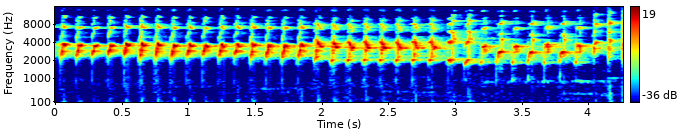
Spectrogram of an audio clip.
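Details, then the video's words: Fighter-type lovebird in extended ngekek: a fast, regular rattle of high, buzzy chattering notes, about seven per second, growing slightly more varied and squeaky toward the end. "SUARA BURUNG LOVEBIRD NGEKEK PANJANG NGOTOT TAMPIL FIGHTER"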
